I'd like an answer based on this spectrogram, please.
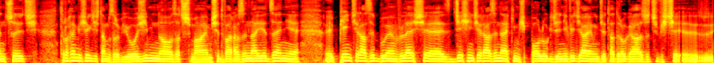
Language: Polish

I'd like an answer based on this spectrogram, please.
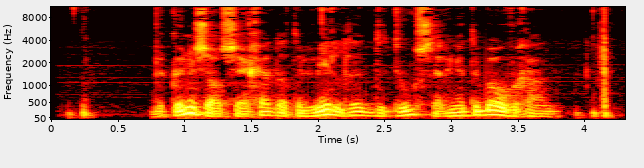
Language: Dutch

